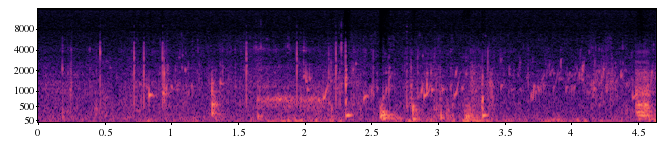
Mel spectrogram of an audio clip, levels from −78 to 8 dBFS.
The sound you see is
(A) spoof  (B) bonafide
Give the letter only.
B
